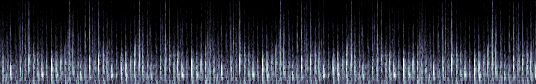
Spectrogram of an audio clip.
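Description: A rapid, continuous run of sharp clicks or taps, many to the second, with a louder click about once a second; it starts suddenly and stops suddenly.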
